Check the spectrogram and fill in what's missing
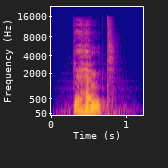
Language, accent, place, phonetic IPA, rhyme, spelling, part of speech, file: German, Germany, Berlin, [ɡəˈhɛmt], -ɛmt, gehemmt, adjective / verb, De-gehemmt.ogg
- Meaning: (verb) past participle of hemmen; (adjective) 1. inhibited 2. self-conscious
